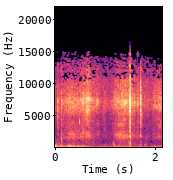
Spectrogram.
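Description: Wind buffeting the microphone as a steady low rumble, with a few light clicks in the second half.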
